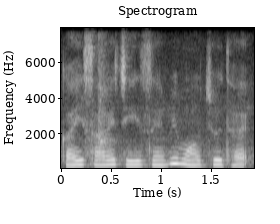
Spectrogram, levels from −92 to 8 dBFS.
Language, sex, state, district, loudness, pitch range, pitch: Hindi, female, Karnataka, Koppal, -13 LUFS, 230-250 Hz, 235 Hz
